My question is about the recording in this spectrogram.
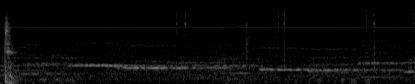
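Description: Faint background: a soft sustained tone that steps down in pitch in several stages, a thin steady high whine, and a few light clicks.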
